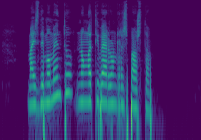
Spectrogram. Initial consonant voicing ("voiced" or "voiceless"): voiced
